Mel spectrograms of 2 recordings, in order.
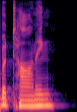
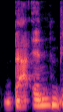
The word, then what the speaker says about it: batoning: You'll hear the Brits say batten. – Yes, right? I've heard it battening and I've heard it batoning, and I've always wondered which way is proper. – Yeah, it's like a police baton.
